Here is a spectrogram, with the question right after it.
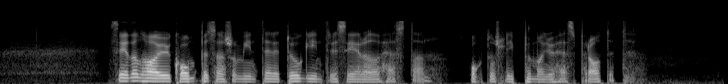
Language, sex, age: Swedish, male, 40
